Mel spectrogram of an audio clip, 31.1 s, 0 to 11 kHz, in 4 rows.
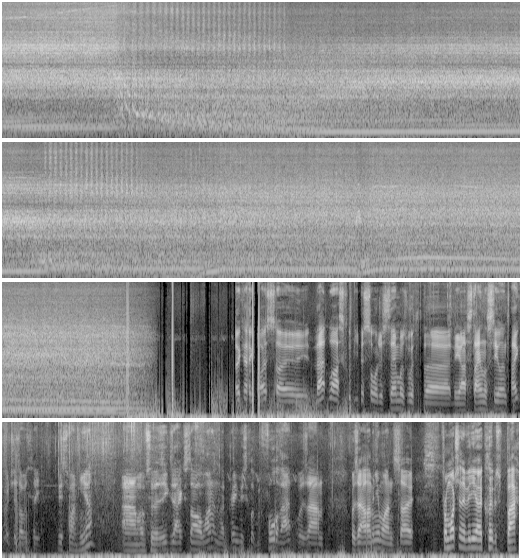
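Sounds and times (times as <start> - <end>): turbocharged car engine: 0.0 - 18.0.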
